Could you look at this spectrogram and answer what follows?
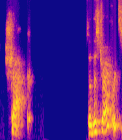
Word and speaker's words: Shakespeare: was spelled almost always without the E in Shakespeare, meaning the first syllable was pronounced shack.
